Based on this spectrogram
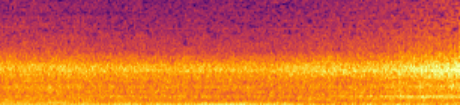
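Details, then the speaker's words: Nissan Sentra first startup after head gasket job, water pump and alternator not connected, run briefly: steady low hum with even beat, no knocks, misses or ticking; smooth, quiet, healthy idle. "oo look at that very first time it sounds really good too super"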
